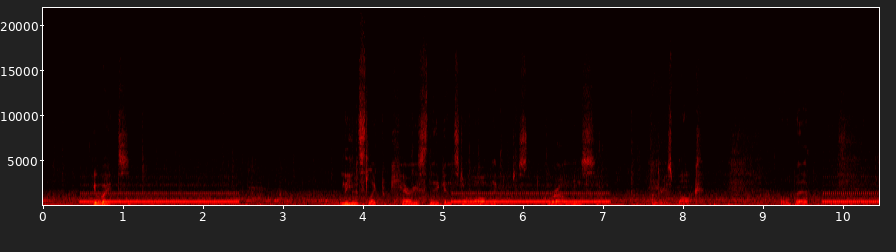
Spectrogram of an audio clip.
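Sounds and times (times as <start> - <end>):
speech: 0.4 - 1.3, 3.7 - 10.1
steady electronic telephone tone: 0.4 - 2.5, 5.1 - 7.1, 9.7 - 10.4.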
